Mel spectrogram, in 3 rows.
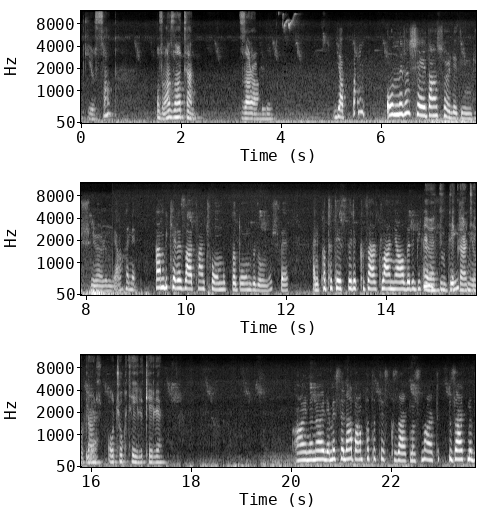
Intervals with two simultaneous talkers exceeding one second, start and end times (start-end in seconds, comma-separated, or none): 14.7-16.1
